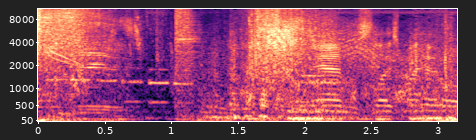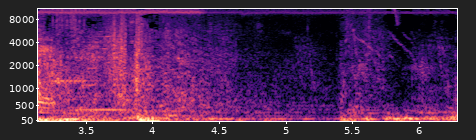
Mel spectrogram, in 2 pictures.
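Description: Lightsabers hum and swing with a buzzing whoosh.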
